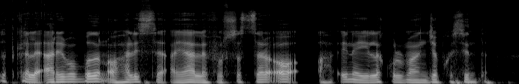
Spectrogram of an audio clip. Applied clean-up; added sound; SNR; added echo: none; none; none; none.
